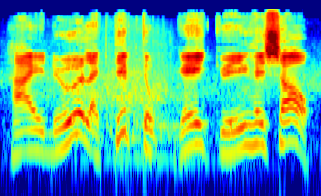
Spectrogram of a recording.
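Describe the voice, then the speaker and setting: A man's voice: a little high, lively intonation, brisk, close to an everyday voice. A man voicing a stern traffic authority in a children's cartoon dub, firm and reproachful with youngsters.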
